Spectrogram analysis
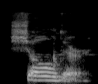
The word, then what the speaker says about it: shoulder: so the word shoulder shoulder this is my shoulder or there's a shoulder on the edge of the road shoulder is two syllables and we stress the first syllable shoulder not shoulder shoulder in the word enjoy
